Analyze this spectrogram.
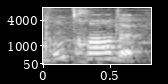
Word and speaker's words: Gontran: c'est ça OK bonjour je m'appelle Gontran mais ça se prononce gontrande ce temple de faire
